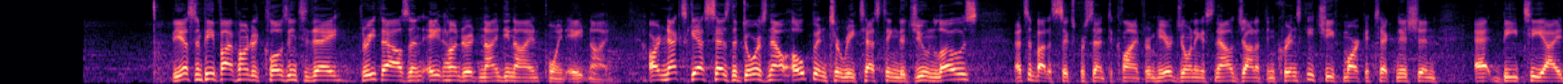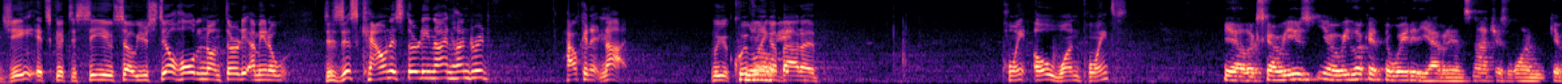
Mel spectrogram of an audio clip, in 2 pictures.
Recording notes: A fast-paced look at the after-hours moves and late-breaking news live from the New York Stock Exchange.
